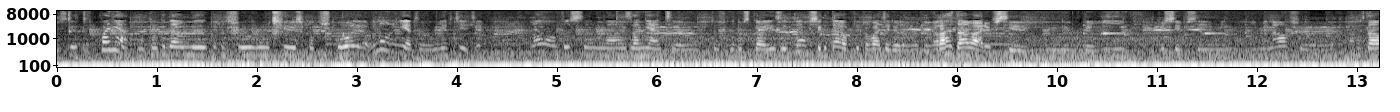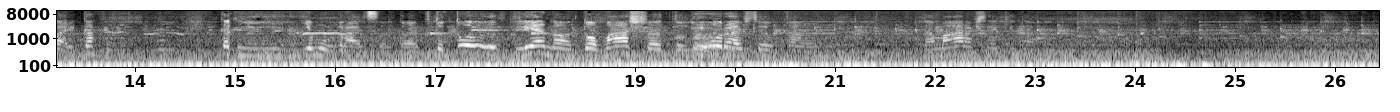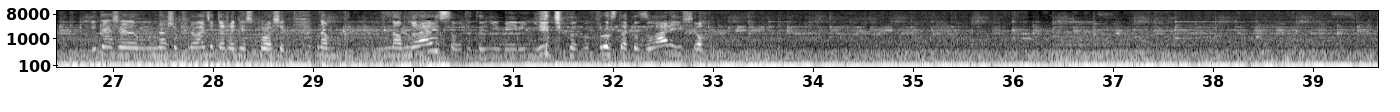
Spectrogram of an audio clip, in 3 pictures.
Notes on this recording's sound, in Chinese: 也偶然在yandex.taxi 打车的时候遇到的一位。于是就斗胆在上车前，按了手机录音。没有任何脚本，没有提前准备任何问题，只是普通的聊天。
